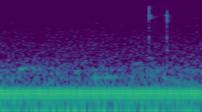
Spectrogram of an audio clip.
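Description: Computer mouse button clicked about a second and a half in, two sharp clicks close together, over a steady low hum.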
